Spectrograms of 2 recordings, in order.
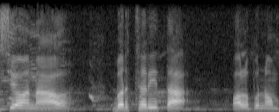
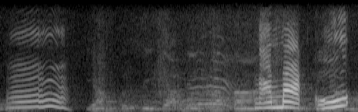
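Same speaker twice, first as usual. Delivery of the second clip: much higher tiny voice, squeaky; small voice; 12 semitones higher, 5 dB quieter, much slower than usual. Shown as a demonstration. Teacher tries the small voice for children, very high. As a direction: pitch it way up like a little kid. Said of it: "suaranya seder hidung".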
